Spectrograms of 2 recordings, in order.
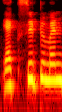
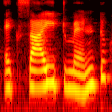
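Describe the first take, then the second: First: The second syllable has a short 'i' vowel. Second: The second syllable has an 'eye' vowel. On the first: The speaker calls it wrong. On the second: The speaker calls it right.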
